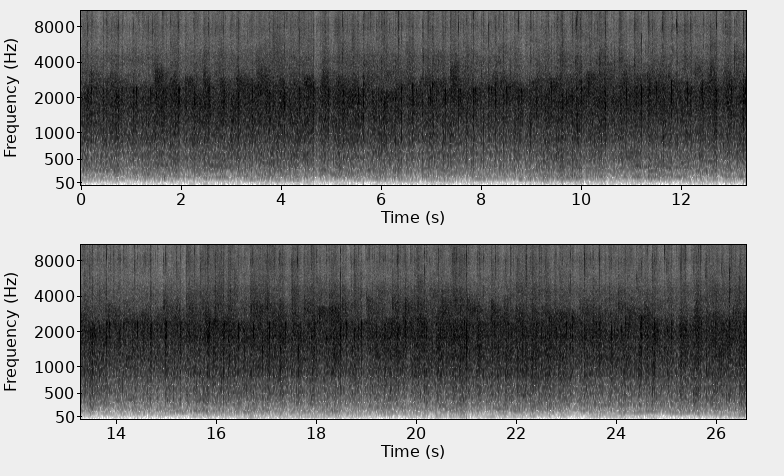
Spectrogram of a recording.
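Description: An audience applauds steadily in an echoing hall.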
